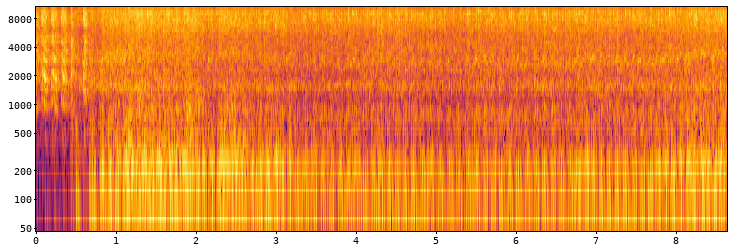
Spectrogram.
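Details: Suzuki GSX600F Katana after carb rebuild and new intake boots, still racing at a fast steady idle that won't settle; owner suspects an air leak elsewhere.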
